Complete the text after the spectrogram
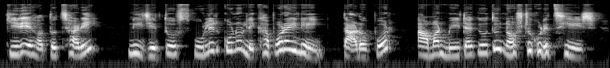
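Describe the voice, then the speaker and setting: Woman acting a cruel, high-voiced scolding stepmother. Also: expressive, brisk. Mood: angry scolding. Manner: bossy, snapping, sarcastic.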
